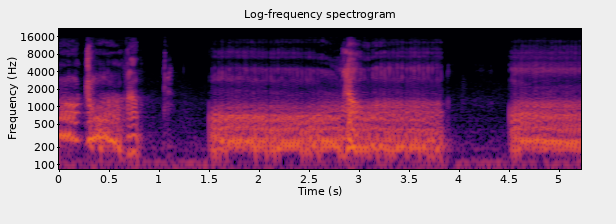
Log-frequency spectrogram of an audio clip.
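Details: Angry Chihuahua growling while protecting his pizza crust indoors: long, rough, rumbling growls with harmonic stacks, broken by short gaps, a few sharp clicks and a brief higher snarl in the middle.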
